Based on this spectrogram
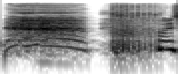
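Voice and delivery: high, sharp mock gasp of shock. Imitating Rinna on the reunion, a mock gasp. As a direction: gasp as if scandalised. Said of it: "Rinna goes".

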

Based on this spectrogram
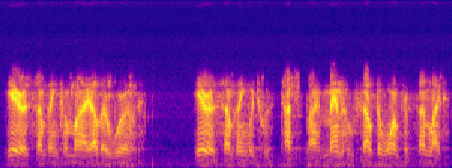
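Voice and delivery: calm, measured inner narration; story narration. A narrator's reading. Diver narrating his descent to the wreck, hushed and steady.

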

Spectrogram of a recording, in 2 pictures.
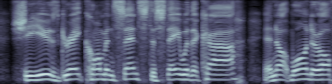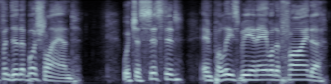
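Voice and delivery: mock Aussie sergeant voice, Australian accent; ridiculous Australian accent. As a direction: read the police quote in an over-the-top Australian accent. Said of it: "the most ridiculous Australian accent ever".

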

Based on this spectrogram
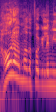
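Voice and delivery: high, loud mock yell; acted-out alarmed interruption; urgent protest. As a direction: blurt it to stop them fast. Retelling of grabbing the phone back.

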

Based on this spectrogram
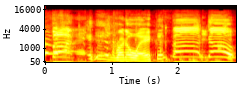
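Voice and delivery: ordinary delivery

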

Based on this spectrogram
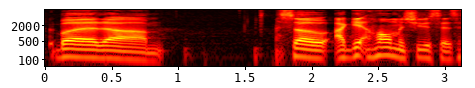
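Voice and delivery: usual speaking voice

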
